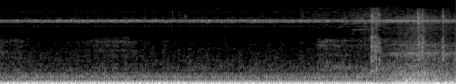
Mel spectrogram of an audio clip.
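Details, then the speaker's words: Dodge Caravan 2.4 idling after repair with AC on: steady, even idle, with no compressor-engagement thump or whine. The previous noise came from a loose AC pulley. "let me get the ding-ding to stop all right and put the AC on it's on I don't hear that noise no more"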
